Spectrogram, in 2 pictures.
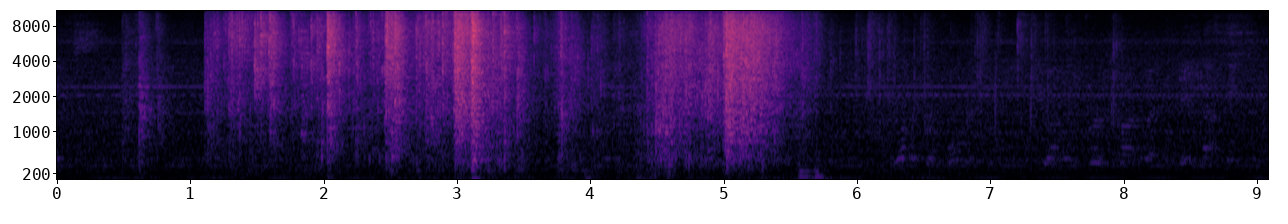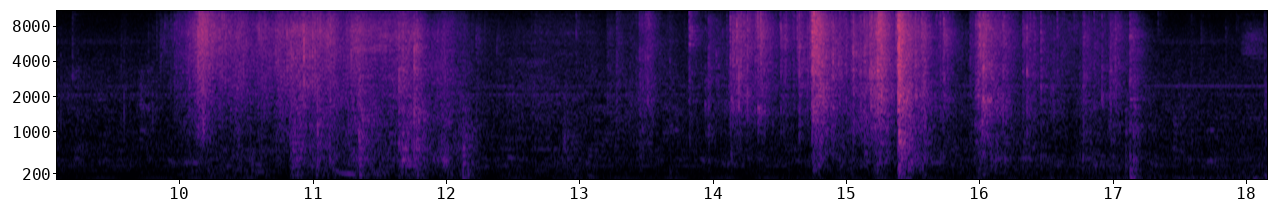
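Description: A foil wrapper crinkles and tears open up close.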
